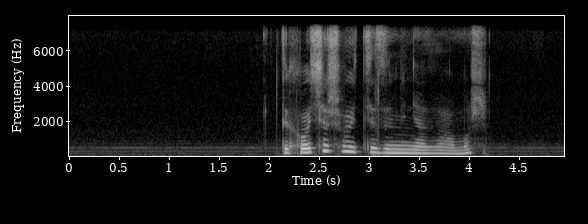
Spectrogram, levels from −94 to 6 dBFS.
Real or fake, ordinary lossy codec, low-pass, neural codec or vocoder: real; none; 7.2 kHz; none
